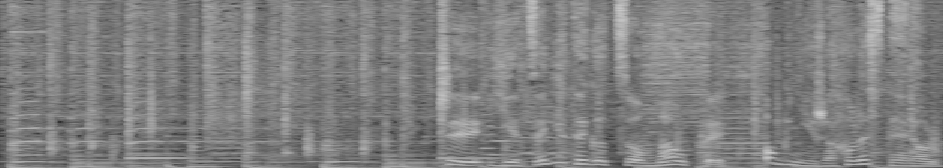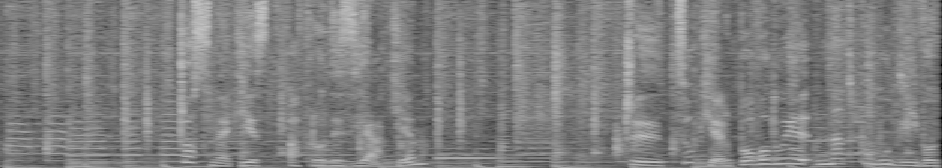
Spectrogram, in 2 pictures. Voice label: female polish compilation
